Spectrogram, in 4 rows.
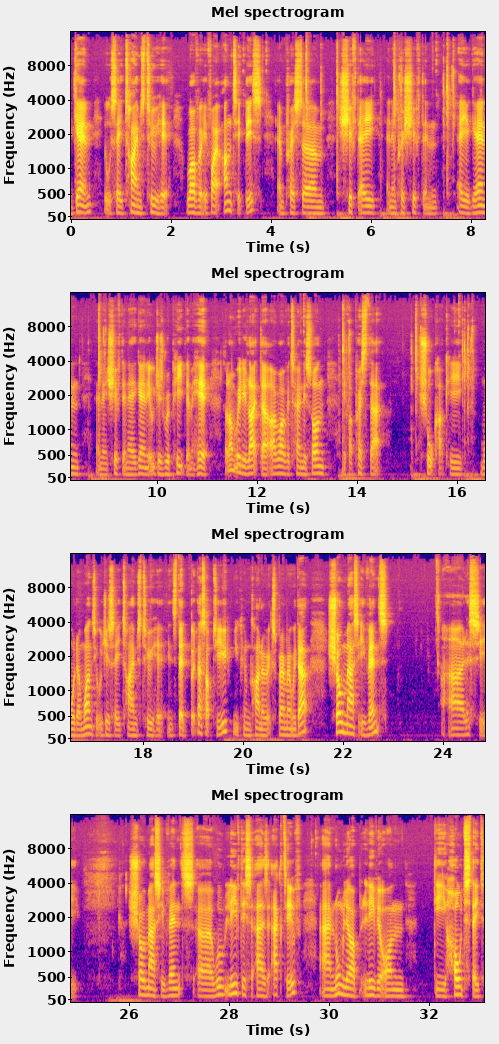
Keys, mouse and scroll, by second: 3.3 click, 3.8 click, 5.3 shift+a, 7.2 click, 7.5 shift+a, 8.8 shift+a, 12.8 click, 13.7 shift+a, 16.2 shift+a, 29.6-33.1 drag.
